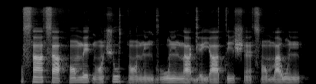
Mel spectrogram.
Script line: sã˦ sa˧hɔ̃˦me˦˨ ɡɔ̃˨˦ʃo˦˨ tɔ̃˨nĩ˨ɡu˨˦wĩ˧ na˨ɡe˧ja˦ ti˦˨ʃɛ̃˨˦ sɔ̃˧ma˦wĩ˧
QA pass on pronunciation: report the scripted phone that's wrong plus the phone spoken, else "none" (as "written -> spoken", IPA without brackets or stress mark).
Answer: o˦˨ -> u˦˨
